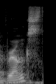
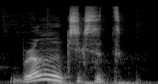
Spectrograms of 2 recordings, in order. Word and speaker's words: Bronxt: Por cierto, no se pronuncia Bronxt, es Bronxt.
